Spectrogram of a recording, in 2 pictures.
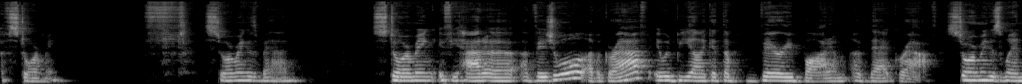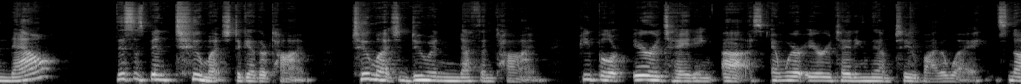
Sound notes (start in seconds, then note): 3.3 breathes in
